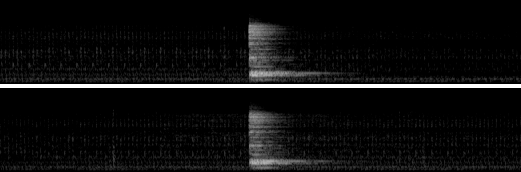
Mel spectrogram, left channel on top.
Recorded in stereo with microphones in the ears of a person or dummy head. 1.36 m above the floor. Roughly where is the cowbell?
Left.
